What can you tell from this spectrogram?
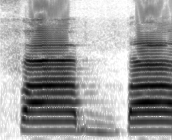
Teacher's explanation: फा क्या है, ओष्ठ है और महाप्राण है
